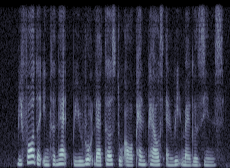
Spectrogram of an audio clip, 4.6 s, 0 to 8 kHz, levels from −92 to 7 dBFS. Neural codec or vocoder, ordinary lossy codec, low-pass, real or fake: none; none; none; real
